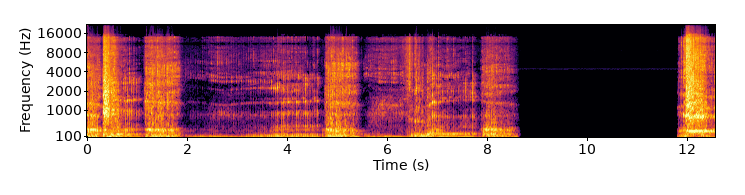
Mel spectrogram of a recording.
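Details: Lion roaring: deep, rough bursts with strong low rumble, several loud pulses over about eight seconds, then silence before another abrupt roar starts at the end.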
